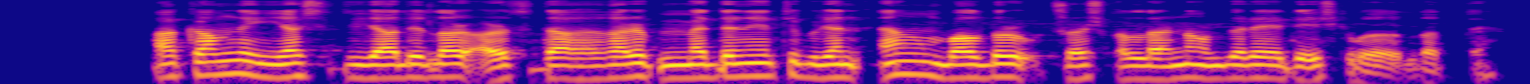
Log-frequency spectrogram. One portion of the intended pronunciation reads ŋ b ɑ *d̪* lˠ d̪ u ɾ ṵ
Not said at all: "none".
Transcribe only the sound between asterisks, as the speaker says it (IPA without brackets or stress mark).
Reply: none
